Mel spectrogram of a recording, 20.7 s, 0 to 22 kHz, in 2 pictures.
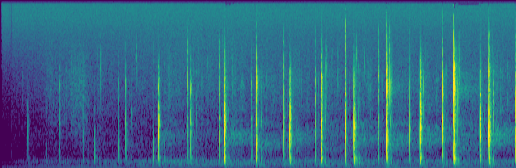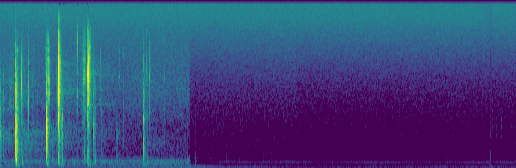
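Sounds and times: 
footsteps of two men approaching on stone: 3.1 - 12.4.

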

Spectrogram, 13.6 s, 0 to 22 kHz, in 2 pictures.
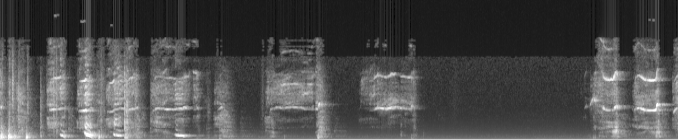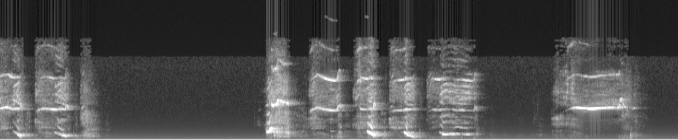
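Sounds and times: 
Beagle whining in high thin wavering whimpers: 0.4 - 4.2, 5.9 - 7.8, 9.4 - 11.6, 12.4 - 13.2.

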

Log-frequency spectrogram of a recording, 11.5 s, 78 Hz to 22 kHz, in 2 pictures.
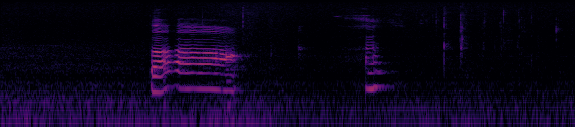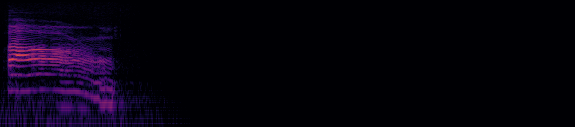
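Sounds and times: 
Siamese cat meowing: 1.5 - 2.5, 5.8 - 7.0.

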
